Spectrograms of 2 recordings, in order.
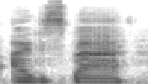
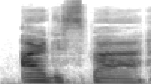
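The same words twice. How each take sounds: First: Low, softer, sinking; quiet despair. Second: Said in the usual way. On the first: Real, not acted. Woman fed up with dating men, quiet despairing sigh. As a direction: let it drop away quietly.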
